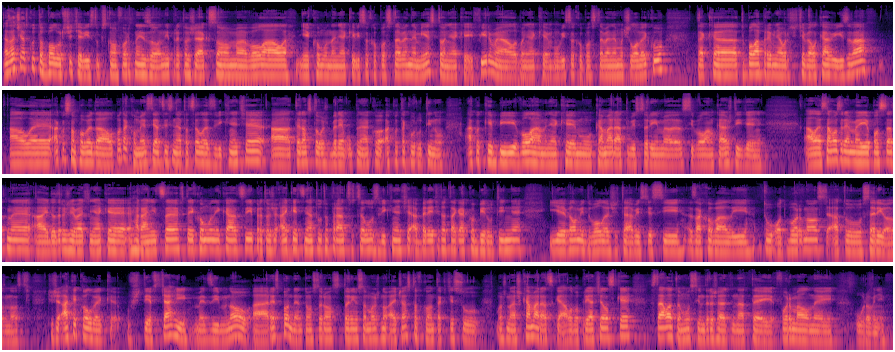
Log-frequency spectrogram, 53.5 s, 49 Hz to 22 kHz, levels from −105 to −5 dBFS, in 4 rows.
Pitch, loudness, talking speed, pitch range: 115 Hz, -33 LUFS, 150 wpm, 110-125 Hz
